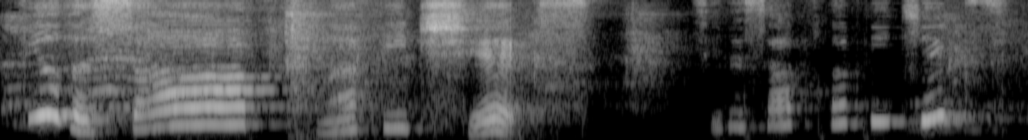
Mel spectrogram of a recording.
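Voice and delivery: high, slow sing-song read; reading to a toddler. Acted. Parent reading a touch book to a toddler, cooing. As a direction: coo the words to the child.

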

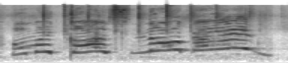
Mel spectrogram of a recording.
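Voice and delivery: very high, breathless squeals; fangirl squealing. Acted. The fan gushes over Logan and his pet, squealing high. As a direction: gush like a starstruck fangirl.

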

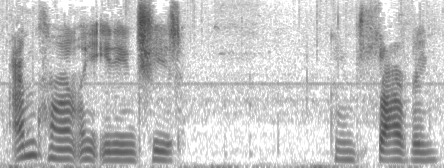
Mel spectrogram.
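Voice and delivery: mouth full. Real, not acted. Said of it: "speaking with my mouth full".

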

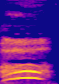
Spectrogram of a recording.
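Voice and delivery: sharp, high intake of breath; pained gasp. Retold or imitated. Streamer re-enacts hurting while washing hair, pained gasp. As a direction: gasp as if a sore spot was touched.

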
